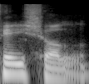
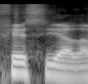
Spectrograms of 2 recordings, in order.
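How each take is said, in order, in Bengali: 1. শেষের অংশে একটি সিলেবল, 'shol' এর মতো। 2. শেষের অংশে দুটি সিলেবল, 'see-al' এর মতো।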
